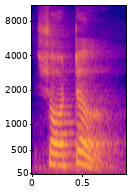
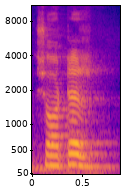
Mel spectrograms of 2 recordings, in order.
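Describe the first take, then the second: First: शॉर्टर without its final r, shown as the right way; correct pronunciation. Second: शॉर्टर with the final r sounded clearly; शॉर्टर with the last r pronounced, shown as the wrong way; wrong pronunciation. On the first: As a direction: say शॉर्टर as "shorta", no r at the end. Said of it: "no". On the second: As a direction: say शॉर्टर ending on a rolled r, as not to say it. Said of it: "last में शॉर्टर नहीं बोलते हैं हम उसको". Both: Shown as a demonstration.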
